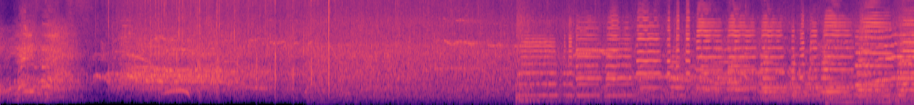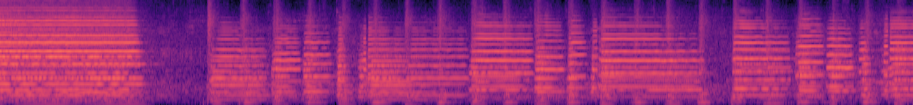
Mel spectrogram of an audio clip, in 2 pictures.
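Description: Crowd cheering and applauding, then about nine seconds in a concert band's brass starts playing. It holds a chord that breaks off around the middle, then after a short gap goes into a brisk passage of short, rhythmic notes.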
